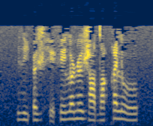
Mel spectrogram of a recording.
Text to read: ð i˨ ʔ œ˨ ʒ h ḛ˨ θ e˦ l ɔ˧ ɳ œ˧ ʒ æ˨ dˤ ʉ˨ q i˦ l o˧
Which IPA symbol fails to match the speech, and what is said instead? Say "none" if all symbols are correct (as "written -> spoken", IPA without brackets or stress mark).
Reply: e˦ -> e˧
